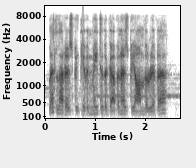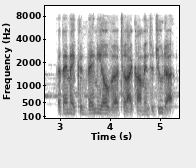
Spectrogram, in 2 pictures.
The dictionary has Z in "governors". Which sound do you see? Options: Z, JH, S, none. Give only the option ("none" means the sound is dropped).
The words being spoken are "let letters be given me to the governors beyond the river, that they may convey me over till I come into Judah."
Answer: Z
